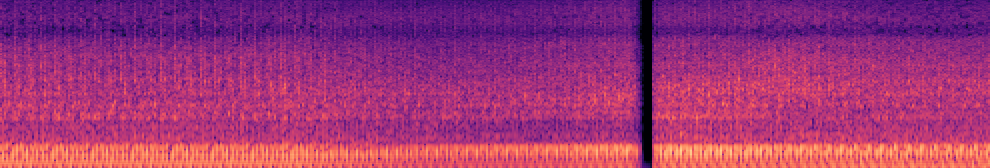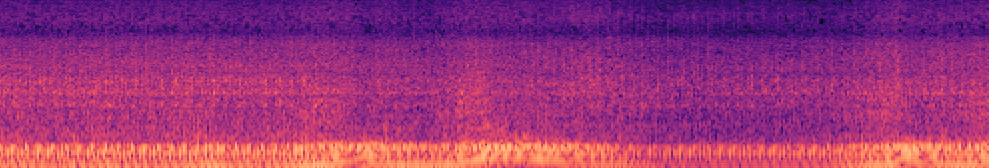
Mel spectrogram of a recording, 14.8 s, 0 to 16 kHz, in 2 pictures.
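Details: Nissan Urvan ZD30 diesel after a no-start repair in which a clogged, soot-filled part near a sensor was cleaned and refitted: even clatter at settled idle, light throttle blips rising and dropping back smoothly; healthy.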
